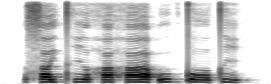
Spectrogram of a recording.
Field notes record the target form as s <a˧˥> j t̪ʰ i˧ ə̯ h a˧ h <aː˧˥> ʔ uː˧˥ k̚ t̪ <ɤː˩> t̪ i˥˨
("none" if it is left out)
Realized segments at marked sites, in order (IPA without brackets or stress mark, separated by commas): a˧˥, aː˧˥, ɤː˧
